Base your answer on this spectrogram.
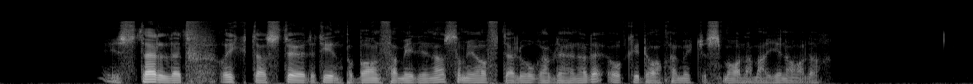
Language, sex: Swedish, male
